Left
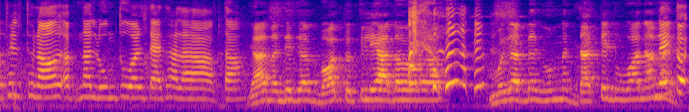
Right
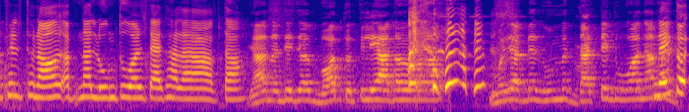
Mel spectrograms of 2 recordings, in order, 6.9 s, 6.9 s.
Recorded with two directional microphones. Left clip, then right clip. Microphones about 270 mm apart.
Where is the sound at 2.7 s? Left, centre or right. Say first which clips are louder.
Even; centre.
